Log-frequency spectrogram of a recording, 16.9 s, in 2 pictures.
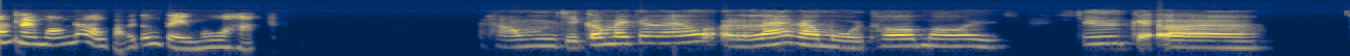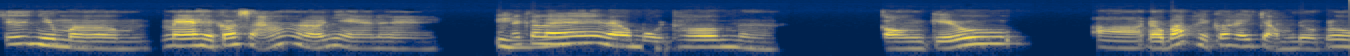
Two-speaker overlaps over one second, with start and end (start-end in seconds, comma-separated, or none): none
